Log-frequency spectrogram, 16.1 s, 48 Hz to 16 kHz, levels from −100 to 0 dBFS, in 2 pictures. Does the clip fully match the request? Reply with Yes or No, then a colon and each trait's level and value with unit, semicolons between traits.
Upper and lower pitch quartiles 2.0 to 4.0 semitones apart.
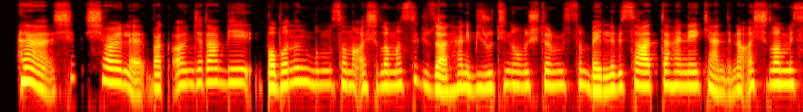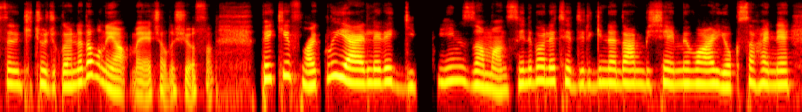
Yes: average, 2.8 semitones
